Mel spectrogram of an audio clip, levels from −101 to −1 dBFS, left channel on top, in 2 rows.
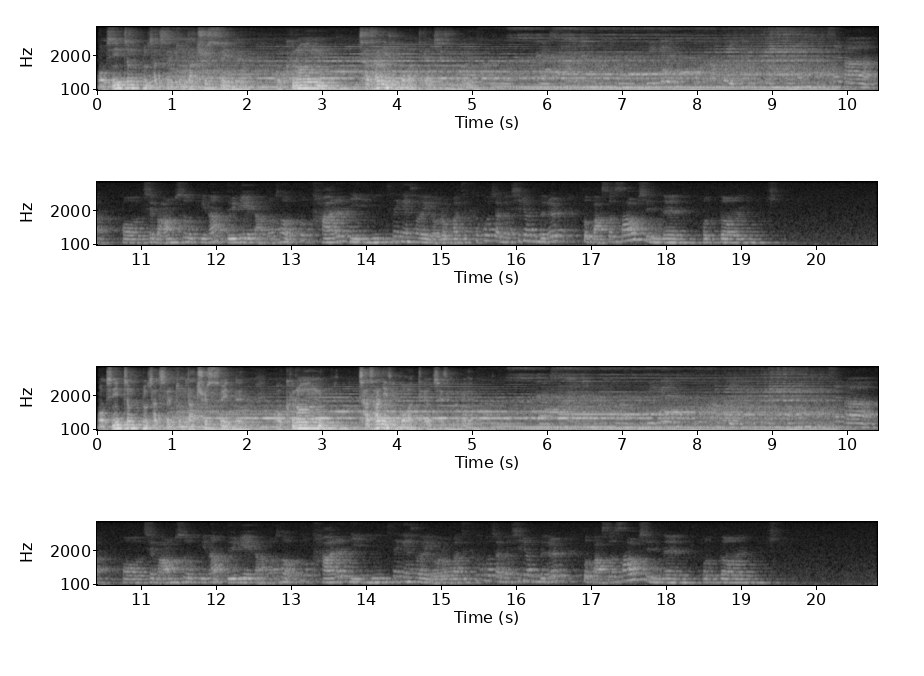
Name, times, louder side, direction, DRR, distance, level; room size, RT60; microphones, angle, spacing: voice 1, 0.0-2.0 2.4-3.1 3.5-5.0, right 1 dB, 50° right, 3 dB, 1.0 m, -24 dB
sound 1, 0.9-9.9, right 1 dB, 5° left, 1.8 m, -32 dB
voice 2, 4.8-5.6 5.9-10.3 10.7-16.6 16.9-18.2 18.5-19.4, left 1 dB, 40° left, -5 dB, 1.2 m, -40 dB
9.8 x 9.3 x 2.4 m, 1.1 s
head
